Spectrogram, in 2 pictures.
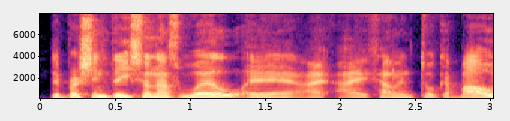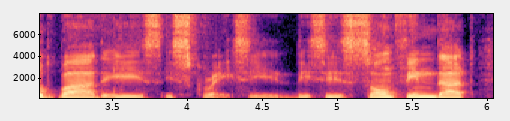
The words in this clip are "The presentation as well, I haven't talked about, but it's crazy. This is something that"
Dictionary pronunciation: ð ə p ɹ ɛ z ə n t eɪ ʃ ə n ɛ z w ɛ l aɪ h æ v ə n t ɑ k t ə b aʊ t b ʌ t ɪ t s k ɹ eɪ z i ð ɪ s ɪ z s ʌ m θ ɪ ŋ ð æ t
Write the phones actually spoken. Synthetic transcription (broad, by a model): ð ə p ɹ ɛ s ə n t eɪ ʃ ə n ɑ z w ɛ l aɪ h æ v ə n t ɑ k t ə b aʊ t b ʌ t ɪ t s k ɹ eɪ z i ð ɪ s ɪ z s ʌ m θ ɪ ŋ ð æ t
